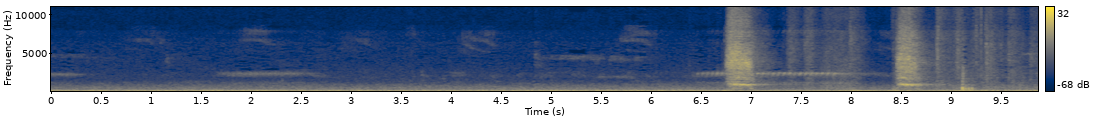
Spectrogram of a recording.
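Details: During a crossbow deer hunt, a deer that knew the hunters were there gives two sharp, breathy alarm snorts over faint bird whistles, then the deer run off to the right.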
